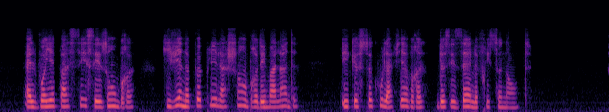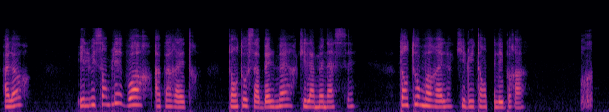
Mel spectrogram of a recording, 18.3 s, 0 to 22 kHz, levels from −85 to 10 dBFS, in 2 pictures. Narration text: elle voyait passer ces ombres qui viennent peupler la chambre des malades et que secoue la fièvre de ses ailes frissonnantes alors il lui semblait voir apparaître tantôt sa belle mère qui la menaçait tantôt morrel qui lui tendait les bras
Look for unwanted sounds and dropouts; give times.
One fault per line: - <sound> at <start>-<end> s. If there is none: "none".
- dropout at 16.4-16.6 s
- laugh at 17.8-18.0 s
